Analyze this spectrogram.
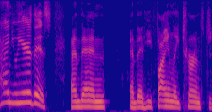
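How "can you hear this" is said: shrill, very high screaming. Retelling a film scene where one character screams in the other's ear: imitating Richard Pryor screaming. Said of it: "keeps screaming in his ear".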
